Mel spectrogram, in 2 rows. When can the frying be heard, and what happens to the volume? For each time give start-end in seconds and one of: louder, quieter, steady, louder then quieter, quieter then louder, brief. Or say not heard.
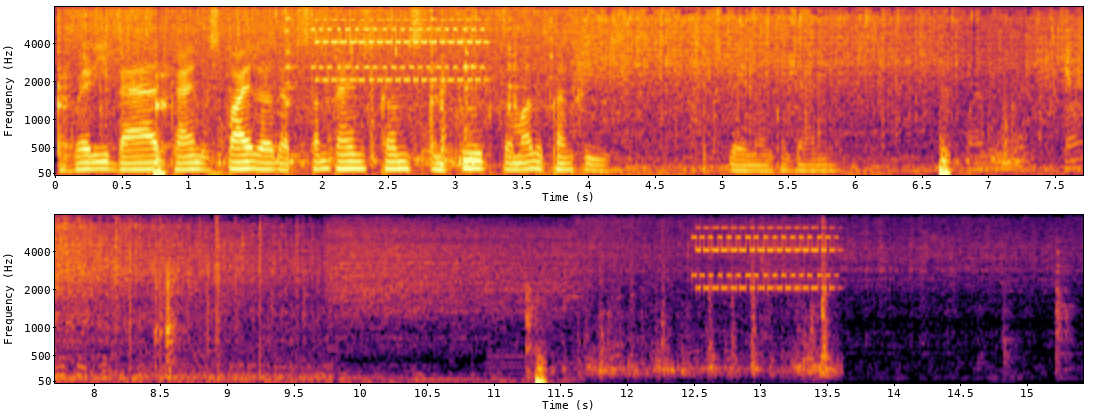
0.0-15.3 quieter.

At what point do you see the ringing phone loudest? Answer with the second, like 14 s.
3 s.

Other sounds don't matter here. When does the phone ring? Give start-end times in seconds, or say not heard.
0.7-3.2, 6.6-7.2, 11.3-13.6.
